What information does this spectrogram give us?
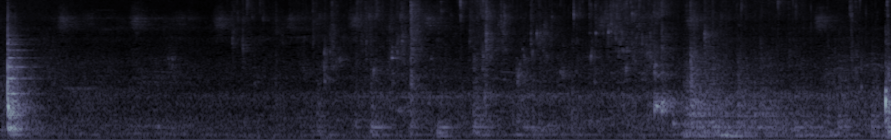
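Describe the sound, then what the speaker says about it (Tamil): A water mixture pours and splashes into a pan of wild mushroom gravy nearby, with a few clinks of utensils and faint sizzling under the flowing water. "இதில் இன்னும் கொஞ்சம் தண்ணி கலந்து ஊற்றிடலாம்."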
